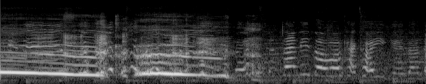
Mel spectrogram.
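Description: A person's long, drawn-out excited shout, its pitch slowly falling, then a second shorter falling cry about a second later. Short broken bits of voice follow near the end.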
